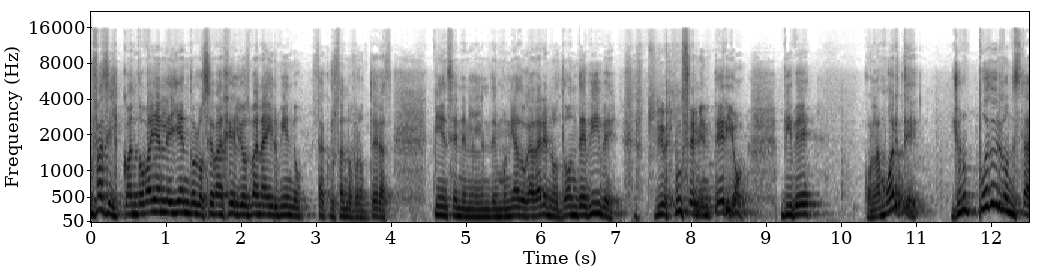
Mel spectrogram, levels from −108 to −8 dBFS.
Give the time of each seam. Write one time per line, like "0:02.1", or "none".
none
